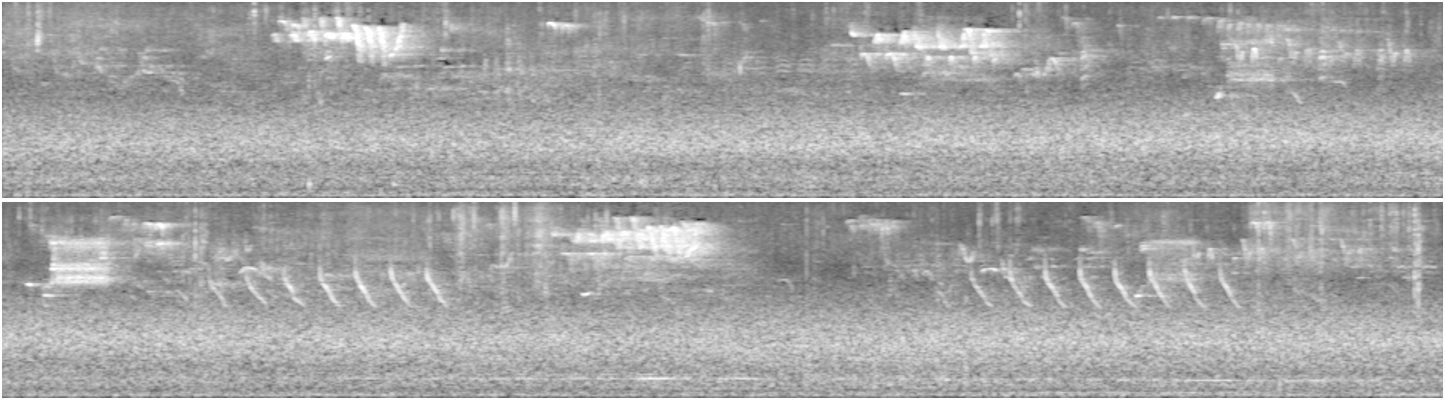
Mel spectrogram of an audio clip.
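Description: Wild songbirds singing outdoors: short high songs repeated every several seconds, with quick runs of falling notes in between, over a steady rushing hiss.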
